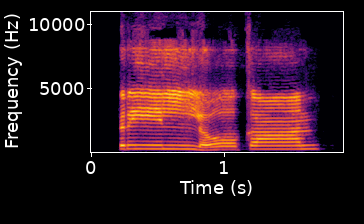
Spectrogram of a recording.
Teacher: okay ఇక్కడ చూడండి రెండో లైన్లో త్రీం లోకాన్ అది చదివినప్పుడు ఏంటంటే అక్కడ అనుస్వరము ఎల్ కింద మారుతుంది ఎల్ అంటే ఇల్ ల కి పొల్లు కింద త్రీల్ లోకాన్ త్రీన్ లోకాన్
